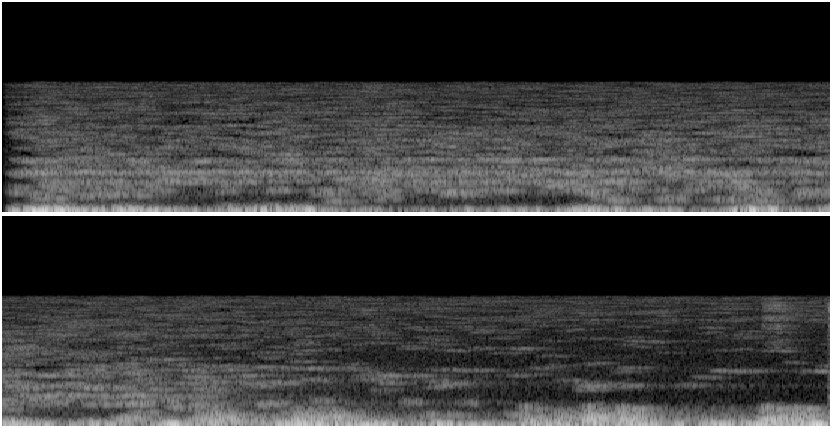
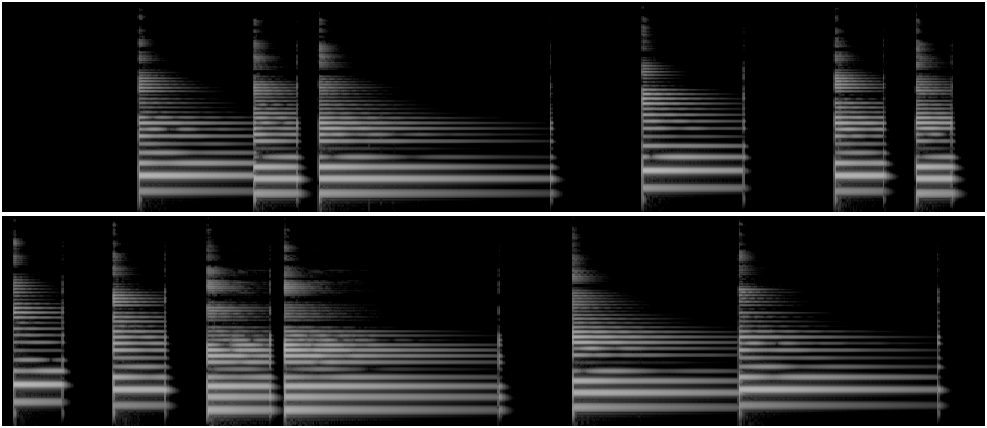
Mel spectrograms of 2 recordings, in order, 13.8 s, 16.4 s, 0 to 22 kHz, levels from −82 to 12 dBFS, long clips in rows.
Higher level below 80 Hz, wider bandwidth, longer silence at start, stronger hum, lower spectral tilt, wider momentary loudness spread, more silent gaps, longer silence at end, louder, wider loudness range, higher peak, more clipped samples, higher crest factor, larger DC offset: first, -24 dBFS vs -80 dBFS; second, 5.4 kHz vs 17 kHz; second, 0.05 s vs 1.15 s; neither; first, -7 dB/octave vs -2 dB/octave; second, 10 LU vs 21 LU; second, none vs 4.73-5.32 s, 6.29-6.92 s, 7.51-7.60 s, 8.09-8.27 s, 8.83-9.10 s, 9.72-9.88 s, 12.49-12.93 s; second, 0 s vs 0.35 s; second, -28 LUFS vs -20 LUFS; about the same, 4 LU vs 5 LU; second, -6 dBFS vs 0 dBFS; neither; second, 14 dB vs 22 dB; neither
